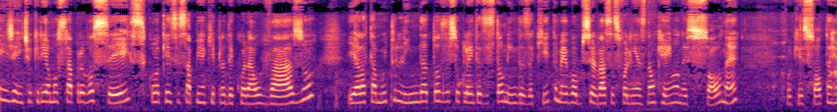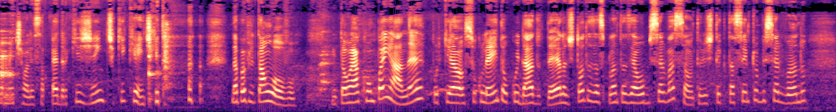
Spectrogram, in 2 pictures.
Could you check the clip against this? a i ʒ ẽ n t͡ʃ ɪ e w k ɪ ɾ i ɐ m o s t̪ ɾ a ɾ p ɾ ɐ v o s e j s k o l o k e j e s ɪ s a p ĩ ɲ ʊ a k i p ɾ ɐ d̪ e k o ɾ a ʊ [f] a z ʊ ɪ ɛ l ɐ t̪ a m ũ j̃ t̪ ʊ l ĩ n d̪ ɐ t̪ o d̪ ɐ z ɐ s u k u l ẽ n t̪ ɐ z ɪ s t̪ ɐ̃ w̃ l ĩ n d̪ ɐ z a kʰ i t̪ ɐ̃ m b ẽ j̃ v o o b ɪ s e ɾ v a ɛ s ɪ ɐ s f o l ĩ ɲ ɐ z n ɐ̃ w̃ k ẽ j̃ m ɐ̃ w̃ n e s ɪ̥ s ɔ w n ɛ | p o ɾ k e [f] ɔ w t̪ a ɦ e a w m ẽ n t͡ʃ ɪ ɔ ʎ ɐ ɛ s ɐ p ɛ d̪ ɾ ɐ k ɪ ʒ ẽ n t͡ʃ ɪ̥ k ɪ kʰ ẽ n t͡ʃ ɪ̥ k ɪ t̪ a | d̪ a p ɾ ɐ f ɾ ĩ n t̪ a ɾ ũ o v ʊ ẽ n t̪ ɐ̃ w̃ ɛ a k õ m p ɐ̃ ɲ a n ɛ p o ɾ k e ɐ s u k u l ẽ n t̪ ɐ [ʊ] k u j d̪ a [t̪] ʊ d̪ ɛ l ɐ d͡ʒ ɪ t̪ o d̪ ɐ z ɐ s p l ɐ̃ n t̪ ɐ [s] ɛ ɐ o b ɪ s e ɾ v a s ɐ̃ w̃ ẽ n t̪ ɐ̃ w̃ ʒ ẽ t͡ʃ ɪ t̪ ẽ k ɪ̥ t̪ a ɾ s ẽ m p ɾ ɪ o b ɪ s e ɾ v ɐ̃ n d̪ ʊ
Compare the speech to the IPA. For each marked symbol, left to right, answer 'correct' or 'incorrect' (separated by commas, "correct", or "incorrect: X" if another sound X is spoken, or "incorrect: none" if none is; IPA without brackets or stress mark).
incorrect: v, incorrect: s, correct, incorrect: d̪, incorrect: z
